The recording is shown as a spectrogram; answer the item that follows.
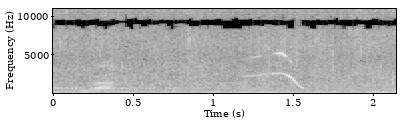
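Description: Jacuzzi jets running, churning the water with a steady rushing, bubbling noise. A short falling tone sounds about a second and a half in.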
